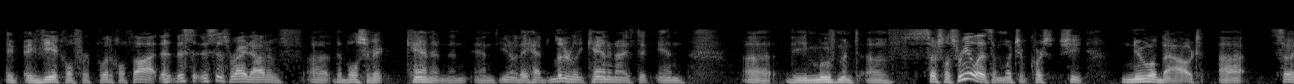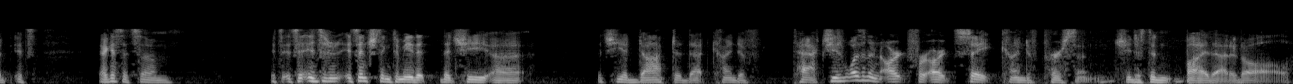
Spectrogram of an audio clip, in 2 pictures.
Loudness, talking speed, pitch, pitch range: -27 LUFS, 190 wpm, 105 Hz, 95-115 Hz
